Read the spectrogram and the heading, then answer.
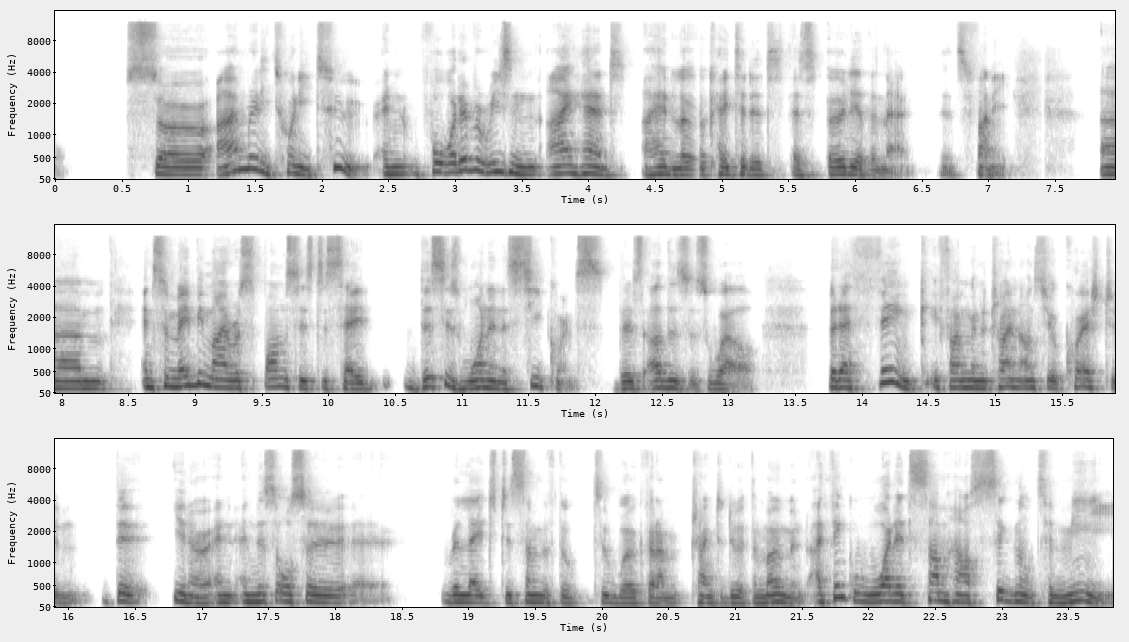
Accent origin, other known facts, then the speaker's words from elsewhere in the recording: South Africa; moved away as an adult; also born or lived in Zimbabwe; now in United States; growing up in South Africa, and actually also a little bit in Zimbabwe, in fact, I was born in what was then Rhodesia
